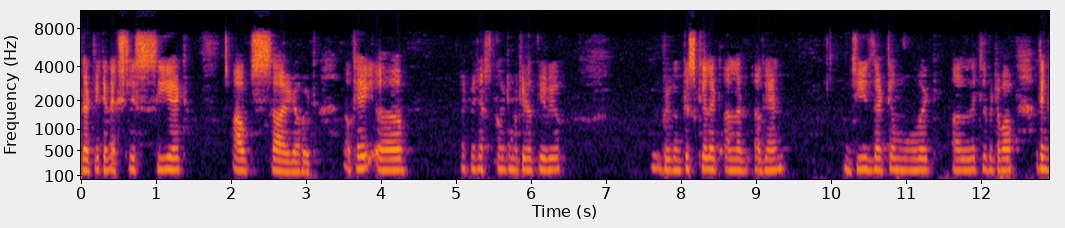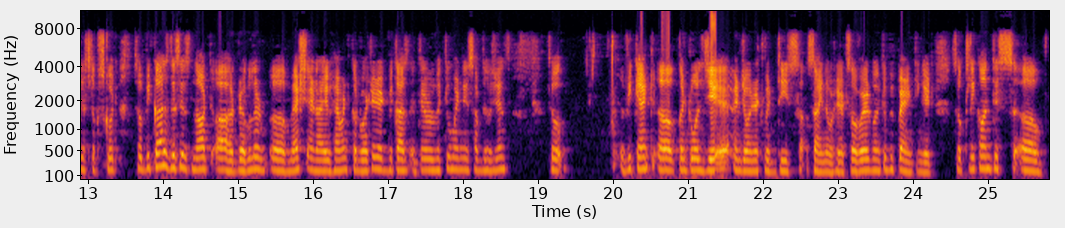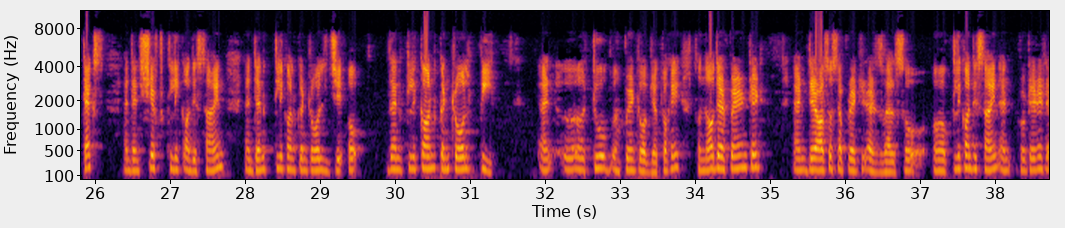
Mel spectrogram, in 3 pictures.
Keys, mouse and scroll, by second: 2.9-4.2 middle drag, 4.2 z, 6.1 KP_1, 6.5 KP_3, 7.8 s, 9.9 g, 12.3 a, 12.9-13.9 middle drag, 13.9 scroll up 2, 14.4-17.4 middle drag, 17.4 click, 18.9 a, 24.5 click, 27.0 shift+click, 28.9 ctrl+j, 31.0 ctrl+p, 34.2 click, 37.9 r.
